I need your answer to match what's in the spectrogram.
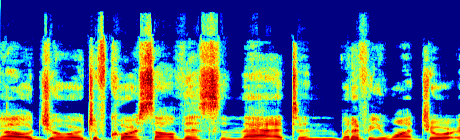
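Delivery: sugary sweet tone. Discussing a woman who acts sweet with George, imitating a sugary sweet voice. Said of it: "When she's acting all sweet with him".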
